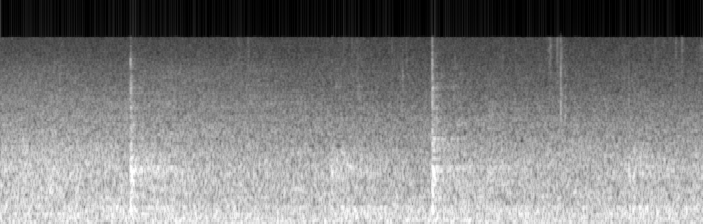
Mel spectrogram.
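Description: A tennis ball is struck with a racket in a large echoing hall.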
